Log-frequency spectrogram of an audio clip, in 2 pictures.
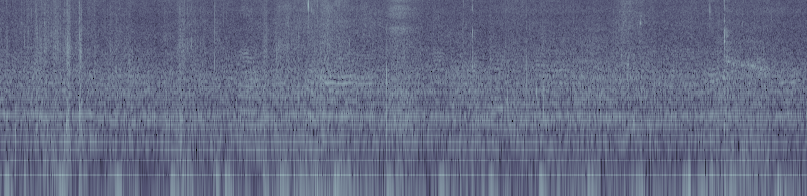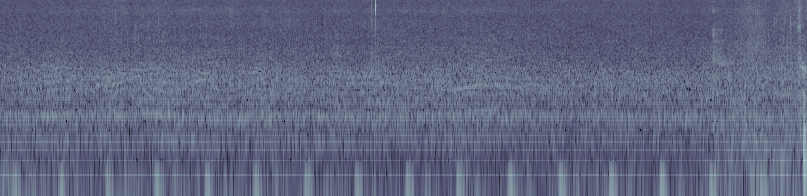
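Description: Honey bees from a Flow Hive split hum in a dense, continuous buzz throughout a brood inspection, soft and steady, with faint rustling and no voices.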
